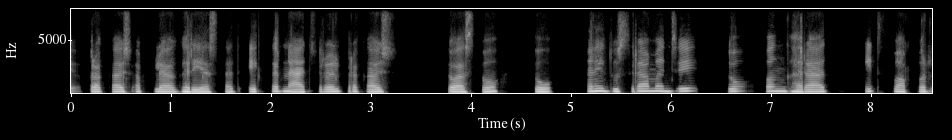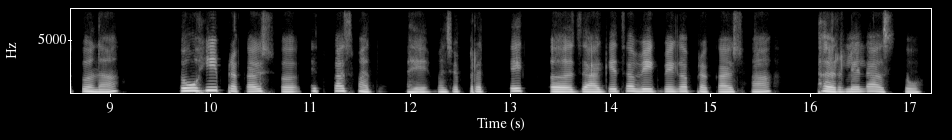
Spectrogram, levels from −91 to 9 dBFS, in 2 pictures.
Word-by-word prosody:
अ, - - -15
प्रकाश 190 0 0
आपल्या 185 0 0
घरी 170 -2 +5
असतात. 160 0 -2 0.2
एकतर 195 +3 -2
नॅचरल 190 +2 +1
प्रकाश 185 -2 -1 0.6
जो 190 - +5
असतो 180 +2 +1 0.4
तो 175 -2 +4 0.4
आणि 225 +2 +5
दुसरा 215 +2 -1
म्हणजे 225 0 +1 0.4
जो 215 - 0
आपण 215 -1 -3
घरात 190 +1 +2 0.4
लाईट्स 210 0 -6
वापरतो 195 +2 0
ना, 175 +3 +2 0.7
तोही 270 +3 +7
प्रकाश 215 -1 -1
अ, 190 0 +2
तितकाच 230 +3 -3
महत्त्वाचा 170 -4 -4
आहे. 165 +1 +2
म्हणजे 180 +2 -2
प्रत्येक 215 +4 -1 0.3
अ, 195 - +5 0.3
जागेचा 195 +4 +3
वेगवेगळा 205 0 +3
प्रकाश 180 -1 -1
हा 185 +2 0 0.5
ठरलेला 200 +1 +4
असतो. 155 -2 -3
195 Hz, 120 wpm, -20 LUFS, 180-215 Hz, 0.7 s, तोही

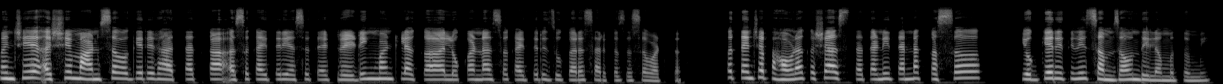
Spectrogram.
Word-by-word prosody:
म्हणजे 275 +2 +2
अशी 280 +2 +4
माणसं 265 0 +3
वगैरे 265 +1 -3
राहतात 235 -1 -2 0.2
का 240 - +4
असं 220 +3 -2
काहीतरी 235 0 -2
असं 225 +1 -4
त्या 215 0 -4
ट्रेडिंग 220 +4 +2
म्हटलं 260 -1 +1
का 225 0 +3
लोकांना 225 +1 -2
असं 235 0 -6
काहीतरी 215 +2 -5
जुगारासारखंच 205 -3 -8
असं 185 +1 -8
वाटतं. 165 -2 -11 0.5
तर - - +1
त्यांच्या 300 +2 +5
भावना 235 +1 +2
कशा 290 +3 +4
असतात 235 -4 -5
आणि 240 +2 0
त्यांना 245 +2 -1
कसं 290 +5 0 0.4
योग्य 235 +3 +5
रीतीने 270 0 -1
समजावून 225 -2 +2
दिलं 205 -3 -1
मग 185 -1 -4
तुम्ही? 175 +1 -9
235 Hz, 160 wpm, -25 LUFS, 215-260 Hz, 0.5 s, त्यांच्या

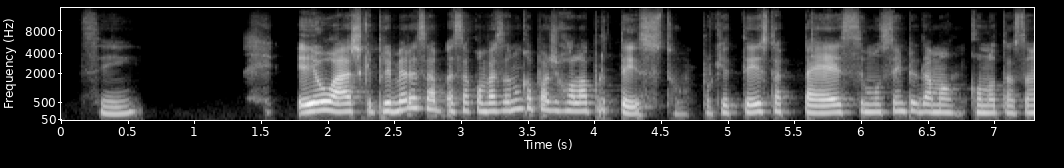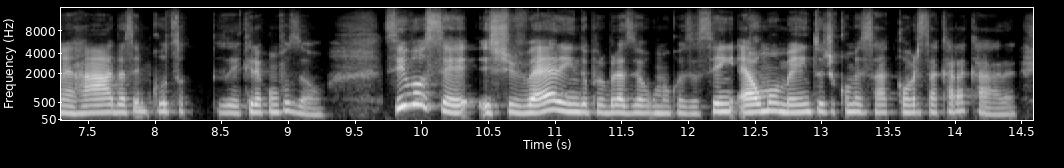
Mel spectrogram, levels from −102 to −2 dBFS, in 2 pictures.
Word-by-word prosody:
Sim. 190 +5 -9 1.2
Eu 475 +3 +10
acho 225 0 +6
que 225 - -8
primeiro 245 +6 +2
essa 315 -5 -2
essa 225 +3 -4
conversa 240 0 -1
nunca 300 +4 -4
pode 260 -3 -3
rolar 245 -1 0
por 260 - -10
texto, 180 -8 -5
porque 190 +2 -9
texto 220 +3 -1
é - - -3 0.2
péssimo, 205 +2 +1
sempre 235 +2 -5
dá 225 -1 -2
uma 210 -1 -4
conotação 200 0 -6
errada, 205 +3 +1
sempre 230 +2 -8
cos 230 +1 -7 0.2
cri 200 -1 -9
cria 210 +1 -2
confusão. 210 -7 -8 0.4
Se 350 +4 +4
você 330 - +1
estiver 205 +5 +3
indo 220 -2 0
para 205 0 -9
o - - -7
Brasil, 200 0 -2
alguma 190 -1 -8
coisa, 185 -2 -11
assim, 230 +6 -1
é 210 - +6
o - - +5
momento 225 -1 -1
de 215 - -7
começar 220 -2 -6
a 210 - -7
conversar 210 0 -7
cara 225 - -6
a - - -10
cara. 165 -6 -10
215 Hz, 195 wpm, -22 LUFS, 200-235 Hz, 1.2 s, Eu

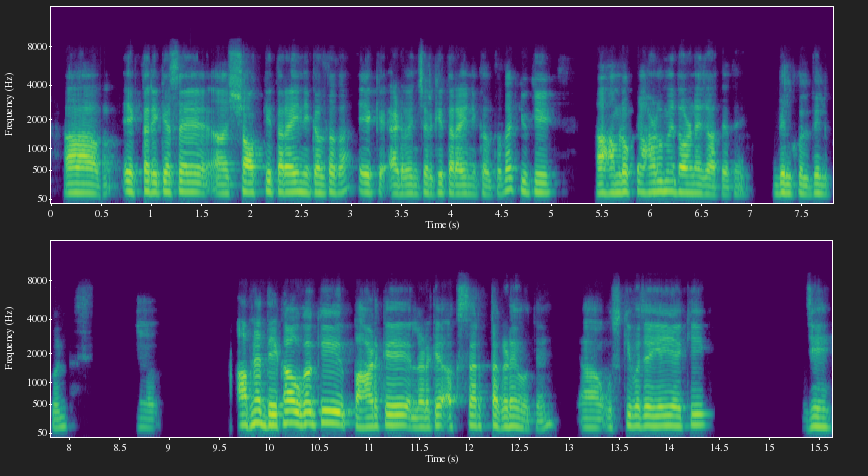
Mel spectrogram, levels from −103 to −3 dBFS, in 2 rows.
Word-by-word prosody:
अ, 135 -3 +2
एक 150 0 0
तरीक़े 150 -1 +1
से 150 +2 -1 0.2
अ, 130 0 -3
शौक 140 +2 +1
की 155 - -1
तरह 145 -1 +3
ही 145 - +3
निकलता 140 0 -2
था, 140 - -7
एक 140 -1 -1
एडवेंचर 125 +1 -4
की 140 - -4
तरह 130 -2 -1
ही 125 - -1
निकलता 115 0 -8
था 175 - -1
क्योंकि 150 -5 -3 0.5
ह 135 - +6
हम 135 - +1
लोग 150 0 +1
पहाड़ों 145 +2 -1
में 155 0 -2
दौड़ने 135 -2 +2
जाते 115 -1 -3
थे। 115 0 -13 0.4
बिल्कुल, 130 -3 -2
बिल्कुल, 125 0 -7 0.7
अ, 125 -1 -12 0.9
आपने 180 +4 +5
देखा 165 +4 +6
होगा 180 -1 +7
कि 190 -2 +6
पहाड़ 135 +2 +3
के 155 -1 +4
लड़के 135 +3 -1
अक्सर 155 0 -1
तगड़े 145 -1 +1
होते 115 -4 -7
हैं। 170 +8 -12 0.3
अ, 130 0 -4
उसकी 135 +4 -6
वजह 150 0 +1
यही 150 +1 +2
है 150 - +2
कि 165 - 0 1.0
जी 140 +4 -3
140 Hz, 185 wpm, -22 LUFS, 130-150 Hz, 1.0 s, होगा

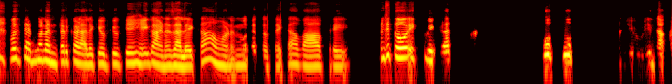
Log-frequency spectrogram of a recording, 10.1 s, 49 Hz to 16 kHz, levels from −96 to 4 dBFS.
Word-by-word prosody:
मग 285 0 0
त्यांना 255 -4 -1
नंतर 230 -3 0
कळालं, 200 -4 +1
की 205 - -3
ओके-ओके 200 +2 -3
हे 200 0 0
गाणं 180 -5 0
झालं 170 -2 +2
आहे 170 - 0
का, 230 - -6
म्हणून 180 -2 -5
मग 175 - -6
असं 165 +1 -13
होत 160 - -12
आहे - - -6
का? 195 - -5
बापरे! 170 0 -3 0.6
म्हणजे 310 +5 0
तो 300 -1 +11
एक 290 - +2 0.2
वेगळाच 230 -1 0 1.4
खूप-खूप. 370 0 +4 0.7
आणि 410 - -29
एवडी 395 +1 -18
पण - - -3
205 Hz, 155 wpm, -24 LUFS, 175-275 Hz, 1.4 s, तो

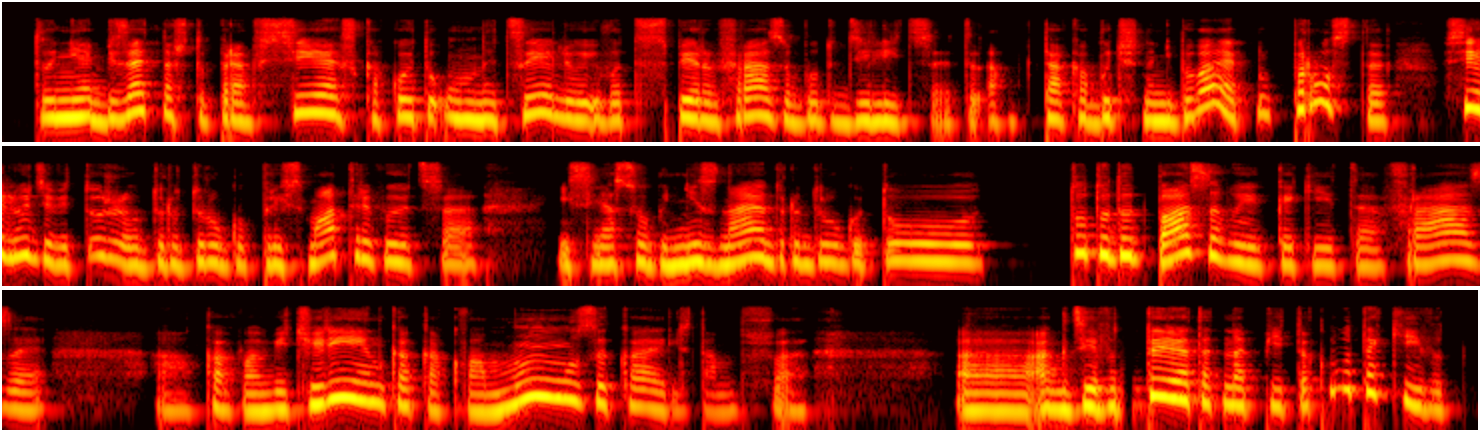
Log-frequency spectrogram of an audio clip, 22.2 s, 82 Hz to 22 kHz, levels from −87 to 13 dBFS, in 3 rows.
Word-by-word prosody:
то 220 -1 +2
не 225 +1 +7
обязательно, 250 +6 +2
чтоб 220 -6 -9
прям 200 -1 -1
все 265 +7 +1
с - - -9
какой-то 220 +2 -2
умной 210 -2 +2
целью 225 +3 -1
и 195 0 0
вот 195 0 -6
с - - -10
первой 215 -4 +2
фразы 225 +2 0
будут 190 0 -4
делиться. 190 0 -2
Это 180 -2 -10
аб 195 - -9 0.2
так 215 0 -2
обычно 215 +1 -3
не 195 -1 +2
бывает. 340 - +1
Ну 255 - -6
просто 310 - -1 0.3
все 325 -1 +4
люди 270 -3 +1
ведь 195 -3 -5
тоже 245 -9 -3
друг 200 +2 -4
к - - -16
другу 205 -2 -3
присматриваются. 210 +2 -3 0.4
Если 200 +3 -4
особо 200 0 -2
не 200 +3 +4
знают 220 +5 +2
друг 225 -2 -4
друга, 215 0 -3
то 225 -2 0 0.4
тут 310 0 +1
идут 280 -2 +3
базовые 260 -9 +3
какие-то 190 -1 -7
фразы: 200 -2 -3 0.5
"А 180 -4 -11
как 195 -3 -4
вам 180 0 0
вечеринка? 235 +5 +4
Как 185 -4 -9
вам 175 -1 -1
музыка? 245 - +3
Или, 180 -1 -10
там, 175 -1 -15
ш - - -10
а 180 -1 -10 0.7
А 180 -1 +1
а - - +3
где 195 +3 +4
вот 215 - -1
этот 275 -6 +6
напиток?" 220 -2 -3
Ну, 395 - -5
вот 420 - -1
такие 335 - 0
вот 185 -2 -8
215 Hz, 180 wpm, -23 LUFS, 195-245 Hz, 0.7 s, не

